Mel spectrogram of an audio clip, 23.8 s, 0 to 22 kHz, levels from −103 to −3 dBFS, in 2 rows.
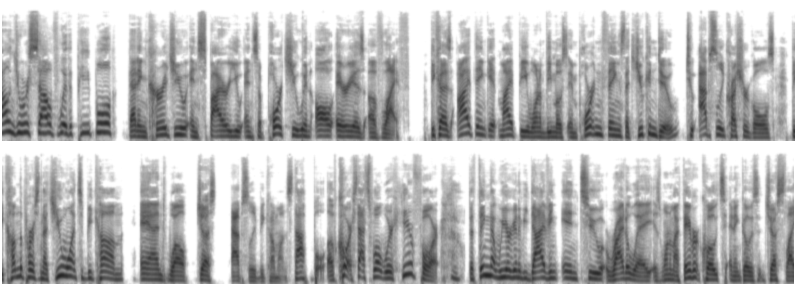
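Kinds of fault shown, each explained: Overlap between stream segments: The speech arrives in chunks about 2 s long, and at eight joins a chunk's time stamps overlap the one before. The player trims that overlap, but the sound was never really doubled. So about 10 to 16 ms of real audio disappears at each of those joins, and the waveform jumps. You hear a tiny click or skip at 0.53, 2.53, 4.52, 6.51, 8.50, 10.49, 12.49 and 14.48 s, for example between "one of the most" and "important things that you".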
